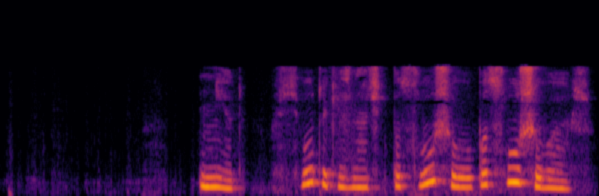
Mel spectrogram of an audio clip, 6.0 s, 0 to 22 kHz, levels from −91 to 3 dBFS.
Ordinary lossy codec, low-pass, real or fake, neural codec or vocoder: MP3, 32 kbps; 5.4 kHz; real; none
